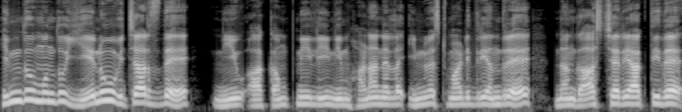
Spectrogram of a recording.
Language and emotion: Kannada, surprised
